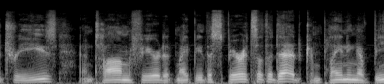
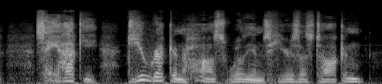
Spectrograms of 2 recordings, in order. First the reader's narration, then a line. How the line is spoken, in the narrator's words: Tom whispered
